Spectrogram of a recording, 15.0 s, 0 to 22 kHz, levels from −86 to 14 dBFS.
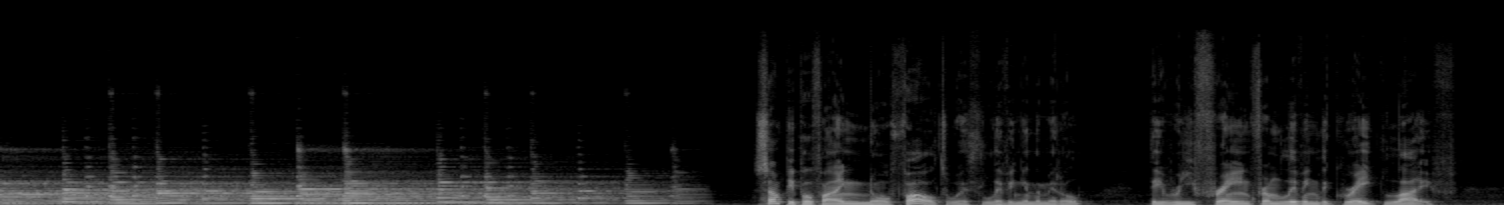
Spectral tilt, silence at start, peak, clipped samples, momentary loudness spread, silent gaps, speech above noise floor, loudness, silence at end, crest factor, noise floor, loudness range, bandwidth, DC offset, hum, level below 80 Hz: -6.5 dB/octave; 0 s; -12 dBFS; under 0.1%; 11 LU; none; 38 dB; -30 LUFS; 0.7 s; 20 dB; -67 dBFS; 5 LU; 18 kHz; under 0.1%; none; -60 dBFS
